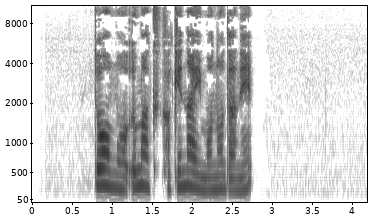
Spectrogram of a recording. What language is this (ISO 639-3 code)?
jpn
